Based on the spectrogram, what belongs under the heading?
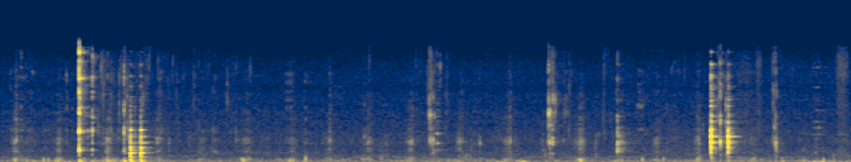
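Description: Quiet chewing and mouth sounds of a person eating fried rice, with a few sharp clinks of a metal spoon against a ceramic plate about a second in, just after, and again near the end.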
